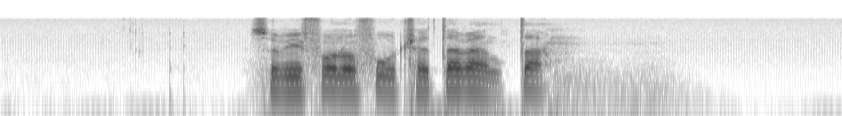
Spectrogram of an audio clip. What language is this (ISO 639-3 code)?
swe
